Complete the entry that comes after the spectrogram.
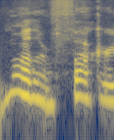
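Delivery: high pitched furious curse; mock rage at the friend in the back seat; angry yell. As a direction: swing round and yell it. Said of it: "I'm like".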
